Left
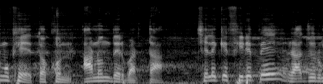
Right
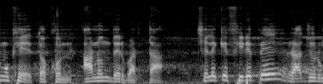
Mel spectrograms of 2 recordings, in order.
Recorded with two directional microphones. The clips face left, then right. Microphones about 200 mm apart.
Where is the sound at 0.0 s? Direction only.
55° right (ahead or behind).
